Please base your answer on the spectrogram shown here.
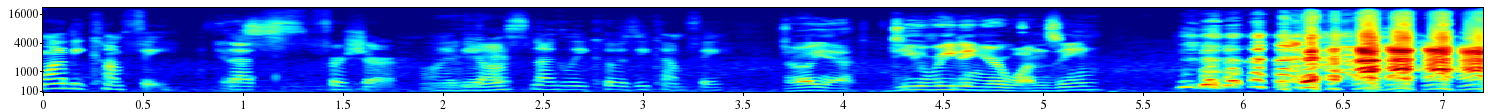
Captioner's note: laugh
